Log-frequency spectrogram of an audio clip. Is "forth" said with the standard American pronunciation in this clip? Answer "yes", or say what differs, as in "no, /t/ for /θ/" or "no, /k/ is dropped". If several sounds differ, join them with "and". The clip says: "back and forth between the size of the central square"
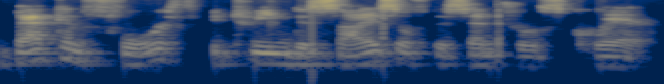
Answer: yes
